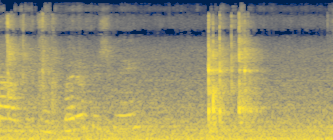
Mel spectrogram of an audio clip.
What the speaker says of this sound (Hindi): तो दूसरी ट्रे में ला चुकी हूँ, तो चलो डालती हूँ बर्फ इसमें।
